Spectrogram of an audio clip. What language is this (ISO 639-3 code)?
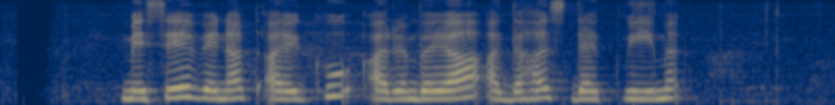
sin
